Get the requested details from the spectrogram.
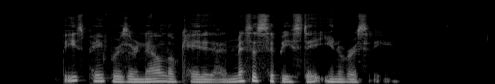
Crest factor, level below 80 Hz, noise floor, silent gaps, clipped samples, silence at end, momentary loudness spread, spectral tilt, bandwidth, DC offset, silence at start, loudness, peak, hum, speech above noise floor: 18 dB; -68 dBFS; -80 dBFS; none; under 0.1%; 1 s; 6 LU; -4.5 dB/octave; 11.5 kHz; under 0.1%; 0.65 s; -33 LUFS; -16 dBFS; none; 47 dB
